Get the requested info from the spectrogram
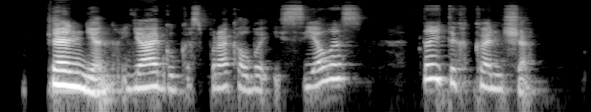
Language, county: Lithuanian, Vilnius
